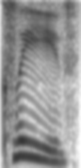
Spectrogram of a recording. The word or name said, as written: cleave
